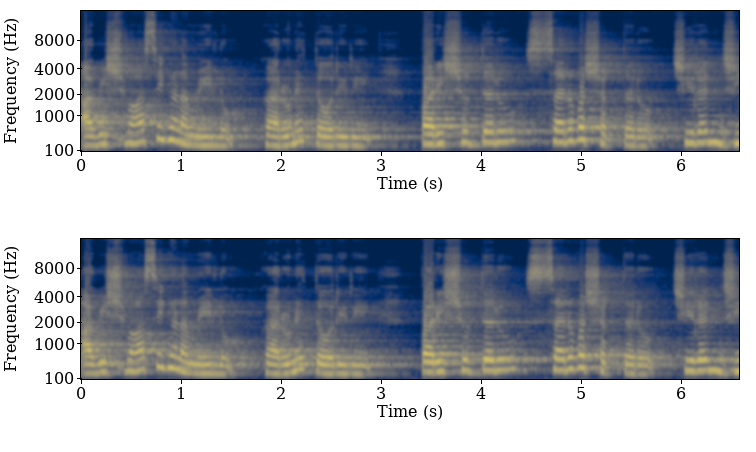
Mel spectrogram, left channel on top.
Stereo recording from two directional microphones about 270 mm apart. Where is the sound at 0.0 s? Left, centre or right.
Left.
